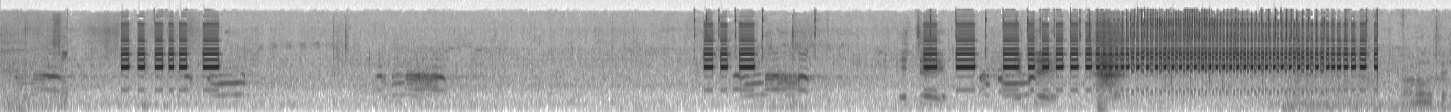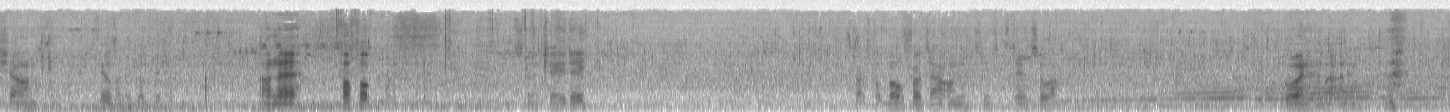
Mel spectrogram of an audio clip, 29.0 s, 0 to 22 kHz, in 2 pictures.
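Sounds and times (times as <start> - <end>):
electronic bite alarm beeping: 1.2 - 2.2, 7.0 - 7.6, 9.2 - 13.8.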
